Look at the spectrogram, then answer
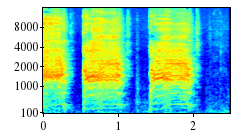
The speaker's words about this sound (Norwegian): Du har så mye lyder eh, som er koselige, og så kommer måken. Ka -ka!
